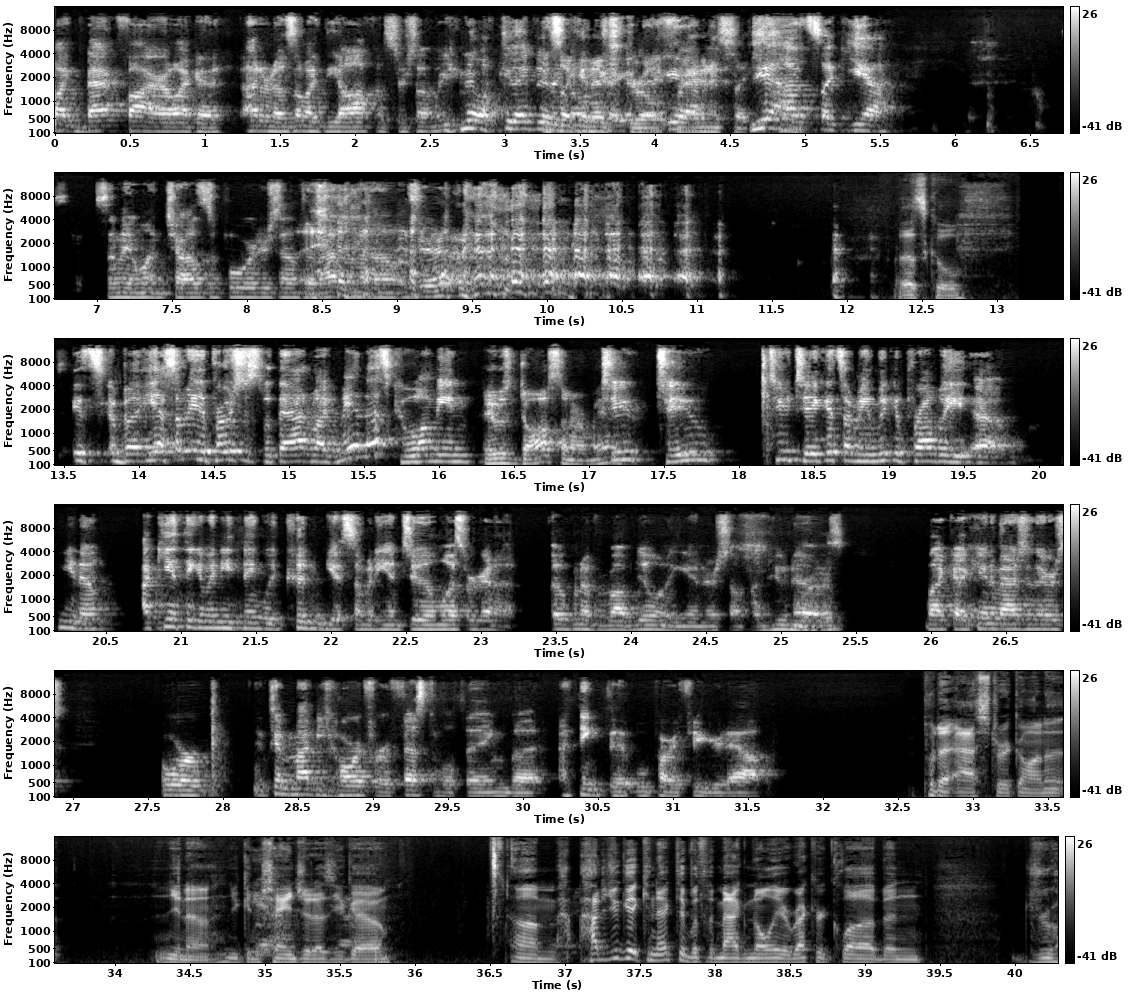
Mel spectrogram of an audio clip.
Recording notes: over Zoom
